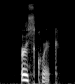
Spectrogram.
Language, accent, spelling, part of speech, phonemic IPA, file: English, US, earthquake, noun / verb, /ˈɝθkweɪk/, En-us-earthquake.ogg
- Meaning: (noun) 1. A shaking of the ground, caused by volcanic activity or movement around geologic faults 2. Such a quake specifically occurring on the planet Earth, as opposed to other celestial bodies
